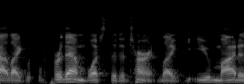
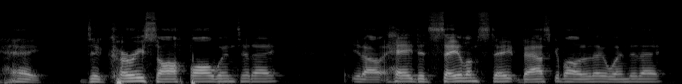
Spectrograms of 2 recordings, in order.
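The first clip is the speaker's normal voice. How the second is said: put-on drunk voice, much higher; 5 semitones higher than usual. Recalling calls from people asking about game results, imitating a wasted caller. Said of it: "some dude wasted in his basement".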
